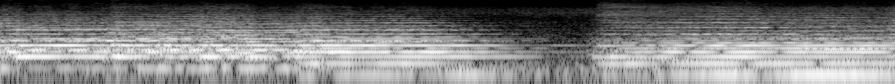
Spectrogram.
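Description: Classical-era orchestra playing a symphony, violins leading over cellos in sustained notes. Just before three seconds in, the orchestra dies away to a brief near-pause, then comes back in at full strength with the low strings.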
